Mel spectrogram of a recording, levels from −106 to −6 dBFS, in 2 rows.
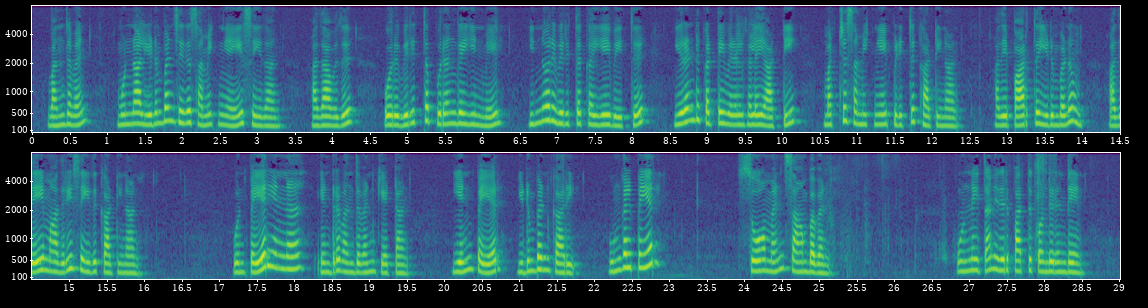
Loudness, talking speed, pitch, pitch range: -23 LUFS, 95 wpm, 230 Hz, 215-260 Hz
